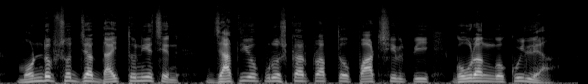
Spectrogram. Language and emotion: Bengali, neutral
